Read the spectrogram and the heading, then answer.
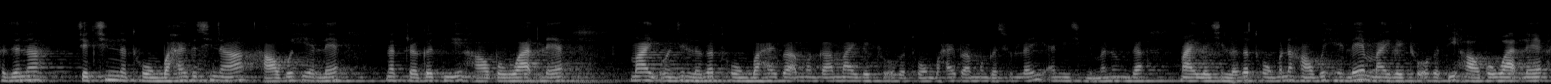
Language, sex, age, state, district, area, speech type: Manipuri, female, 45-60, Manipur, Kakching, rural, spontaneous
